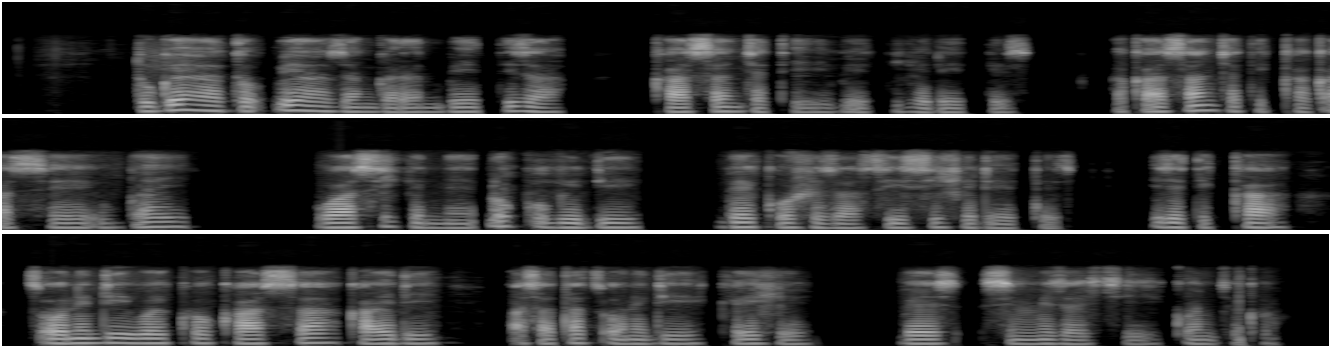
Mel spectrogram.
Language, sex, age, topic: Gamo, male, 18-24, government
